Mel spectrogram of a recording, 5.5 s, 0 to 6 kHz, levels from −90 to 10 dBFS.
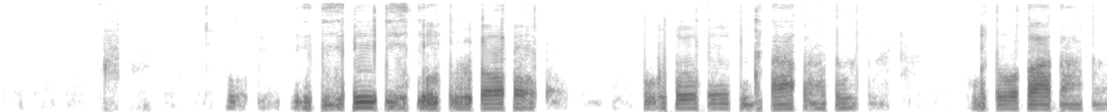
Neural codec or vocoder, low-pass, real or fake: codec, 16 kHz, 4 kbps, FunCodec, trained on Chinese and English, 50 frames a second; 5.4 kHz; fake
